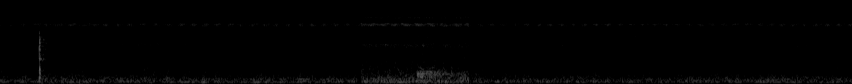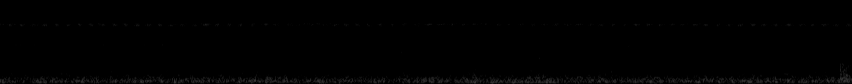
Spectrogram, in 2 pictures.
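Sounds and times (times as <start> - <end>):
crickets trilling: 0.0 - 17.0
low background hiss: 0.0 - 17.0.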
